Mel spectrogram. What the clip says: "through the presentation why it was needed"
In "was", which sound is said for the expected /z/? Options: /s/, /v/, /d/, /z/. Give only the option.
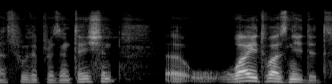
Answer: /z/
